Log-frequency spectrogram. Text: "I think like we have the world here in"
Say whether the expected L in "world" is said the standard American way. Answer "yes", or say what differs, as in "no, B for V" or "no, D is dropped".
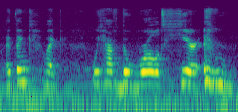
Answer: yes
